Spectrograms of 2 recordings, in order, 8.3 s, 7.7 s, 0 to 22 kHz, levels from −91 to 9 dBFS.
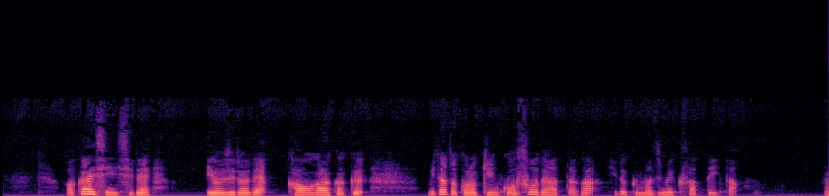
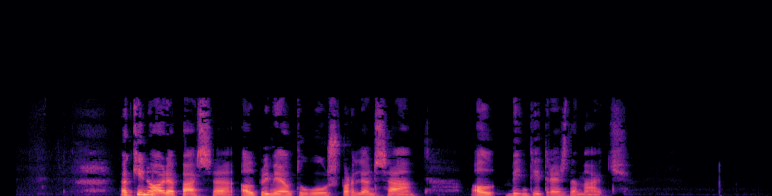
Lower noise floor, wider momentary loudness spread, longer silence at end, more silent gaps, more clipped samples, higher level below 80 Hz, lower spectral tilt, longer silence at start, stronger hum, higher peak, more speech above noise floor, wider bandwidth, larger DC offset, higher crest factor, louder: second, -56 dBFS vs -79 dBFS; about the same, 14 LU vs 13 LU; second, 0 s vs 1.5 s; neither; neither; first, -52 dBFS vs -70 dBFS; about the same, -7 dB/octave vs -6 dB/octave; second, 0.7 s vs 0.85 s; first, 50 Hz at -50 dBFS vs none; about the same, -2 dBFS vs -2 dBFS; second, 36 dB vs 60 dB; second, 7.4 kHz vs 11.5 kHz; neither; about the same, 20 dB vs 20 dB; about the same, -21 LUFS vs -20 LUFS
